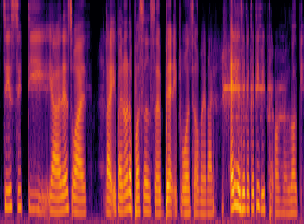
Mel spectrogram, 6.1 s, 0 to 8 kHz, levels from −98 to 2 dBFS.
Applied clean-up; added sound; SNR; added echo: neural diffusion model UNIVERSE++.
